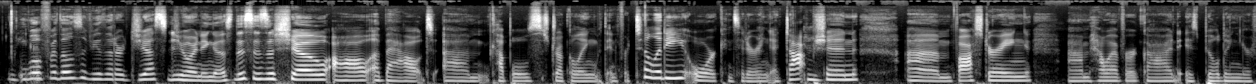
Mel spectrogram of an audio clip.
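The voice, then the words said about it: Raspy, hoarse voice. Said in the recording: “I'm recovering from a cold, so I sound like a chain smoker over here.”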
